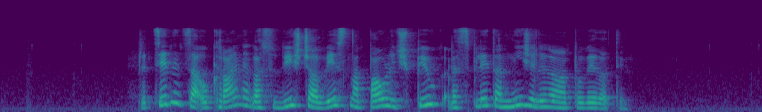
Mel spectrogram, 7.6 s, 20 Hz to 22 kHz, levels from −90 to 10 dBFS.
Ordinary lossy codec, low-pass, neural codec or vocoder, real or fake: none; none; none; real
